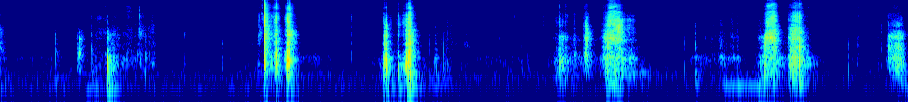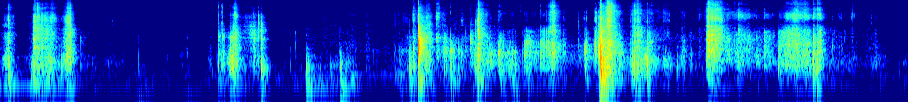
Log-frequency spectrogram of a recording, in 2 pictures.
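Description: Folding pocket knife cutting through the packing tape and cardboard of a small parcel: short scraping cuts a second or two apart, then a quicker, louder run of slicing and tearing near the end with one sharp knock.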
